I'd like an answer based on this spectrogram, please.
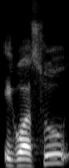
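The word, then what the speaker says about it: Iguaçu: I was in Fosa Iguazu is Iguazu is how you say it in Portuguese.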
